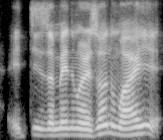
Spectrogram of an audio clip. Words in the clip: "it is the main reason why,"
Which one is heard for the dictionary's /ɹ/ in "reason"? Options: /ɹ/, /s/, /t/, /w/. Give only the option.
/w/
